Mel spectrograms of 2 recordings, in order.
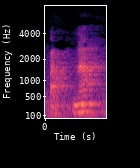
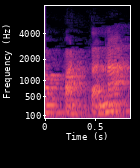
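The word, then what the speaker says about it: ปัฏนะ: นี้ ก็ เรียก เมือง ปั นะ นะ โยม อย่า ไป อ่าน ว่า ปัตนะ นะ ต้อง ปั นะ เท่า นั้น ปัตนะ ผิด นะ ก็ ต้อง ปัด นะ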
